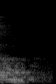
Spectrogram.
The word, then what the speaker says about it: coup: A coup, that's French, eh? Who pronounce coup? A coup.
